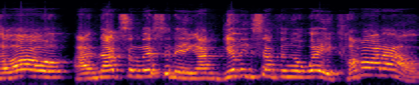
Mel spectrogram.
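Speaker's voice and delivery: play-acted very high-pitched, loud yell. Retelling calling to a gentleman in the back of his shop, retelling a yell. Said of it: "and I'm yelling".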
